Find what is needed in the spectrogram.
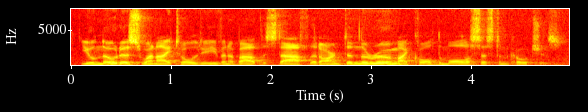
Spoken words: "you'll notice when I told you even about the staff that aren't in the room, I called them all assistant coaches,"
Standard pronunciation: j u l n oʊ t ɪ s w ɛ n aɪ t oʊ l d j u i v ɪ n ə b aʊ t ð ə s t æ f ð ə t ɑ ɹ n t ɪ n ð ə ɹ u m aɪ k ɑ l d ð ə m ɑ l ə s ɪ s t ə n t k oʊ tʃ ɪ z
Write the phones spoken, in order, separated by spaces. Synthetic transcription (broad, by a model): j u l n oʊ t ɪ s w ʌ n aɪ t oʊ l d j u i v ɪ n ə b aʊ t ð ə s t æ f ð ə t ɑ ɹ n t ɪ n ð ə ɹ u m aɪ k ɑ l d ð ə m ɑ l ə s ɪ s t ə n k oʊ tʃ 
